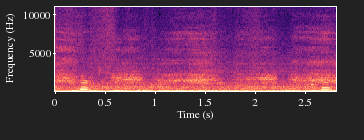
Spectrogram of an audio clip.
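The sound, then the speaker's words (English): Heavy, rhythmic breathing with steady, loud, rushing breaths and gasps repeating about every half second, set against a continuous low rumble and with no speech. “Keep breathing.”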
